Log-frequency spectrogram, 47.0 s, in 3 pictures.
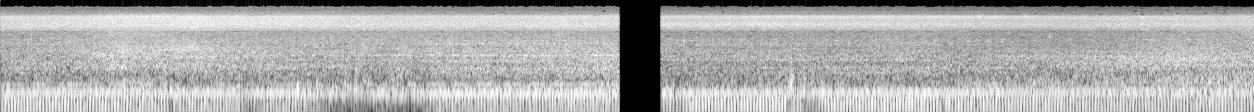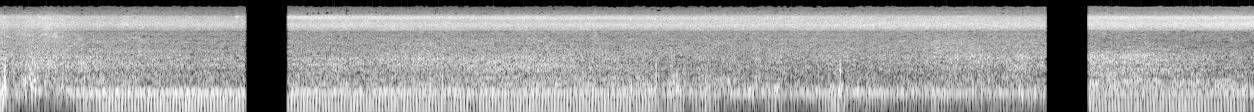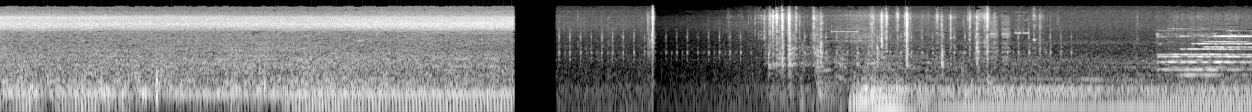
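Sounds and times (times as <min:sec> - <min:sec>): car engine idling: 0:00.0 - 0:07.7, 0:08.3 - 0:15.4, 0:19.3 - 0:24.7
car engine starting and idling: 0:00.0 - 0:15.8, 0:34.7 - 0:47.0
starter cranking with clicks: 0:38.3 - 0:44.8.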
